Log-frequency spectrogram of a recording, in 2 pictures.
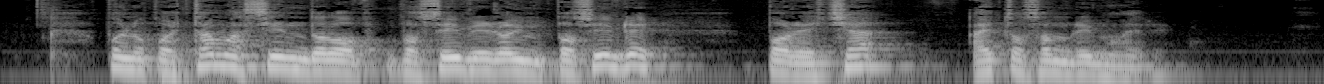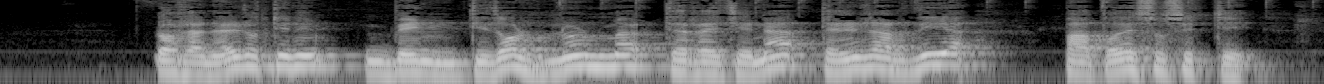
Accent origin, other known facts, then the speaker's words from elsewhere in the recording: Marchena, Andalusia, Spain; Yo sabía que cuando íbamos a Sevilla, soy de Marchena, íbamos a Sevilla, al médico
